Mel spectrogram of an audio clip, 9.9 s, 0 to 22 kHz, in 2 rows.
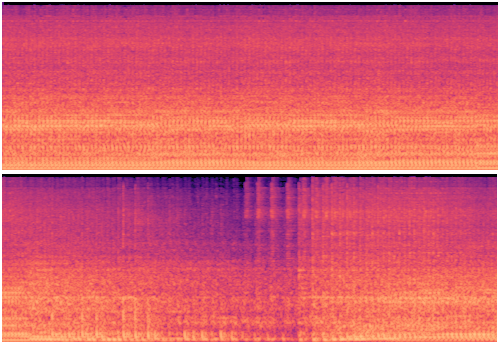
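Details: John Deere GT225 lawn tractor, first start after fixing not-running issue and refuelling to fuel filter: engine fires and settles into an even, steady beat with usual low rumble; running normally.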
